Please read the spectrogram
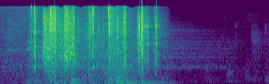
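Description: A rapid, irregular run of sharp gunshot cracks in a film's action sound mix, cutting off suddenly about two and a half seconds in and followed by silence.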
